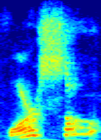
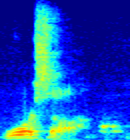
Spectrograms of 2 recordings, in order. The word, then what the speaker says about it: Warsaw: how can i pronounce warsaw or varso with a v sound or with a w well in english we pronounce it as though it's two separate words war saw warsaw now i don't know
